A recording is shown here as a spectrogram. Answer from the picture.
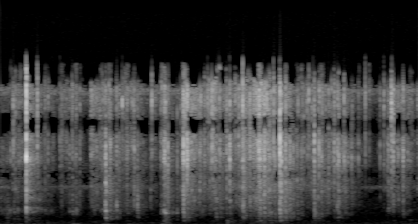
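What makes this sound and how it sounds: A small, solid, heart-shaped bar of dry pink and white soap is held in the hand and scraped with a metal utility knife blade. The result is a quick run of dry, bright, crisp scraping crunches with almost no low end and no ring after each stroke.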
